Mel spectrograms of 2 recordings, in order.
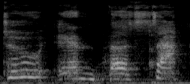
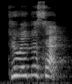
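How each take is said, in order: First: Slow, laboured gasp of a command; barely breathing. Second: High, loud, quick cry; urgent command. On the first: Beaten man ordering cudgels away, barely breathing. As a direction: squeeze the words out with no breath left. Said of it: "All I could do was barely breathe". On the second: Desperate command sending cudgels back, urgent. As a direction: shout the order out in a hurry. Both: Acted.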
